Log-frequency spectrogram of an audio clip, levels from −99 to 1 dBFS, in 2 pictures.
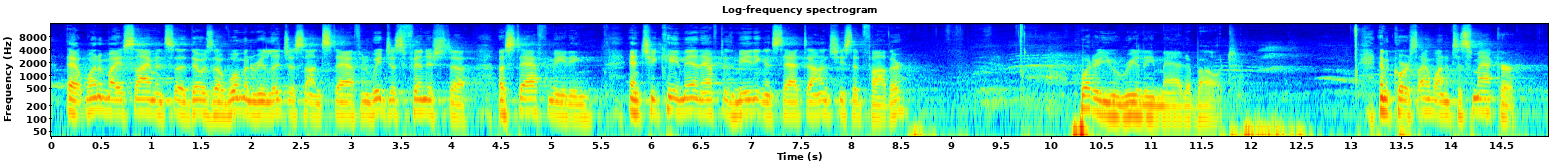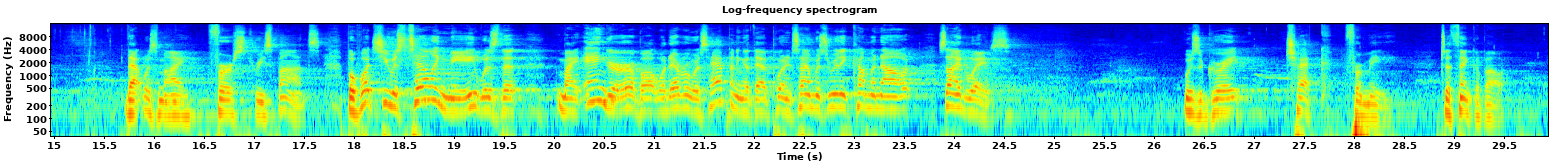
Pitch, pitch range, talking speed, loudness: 135 Hz, 120-150 Hz, 175 wpm, -27 LUFS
